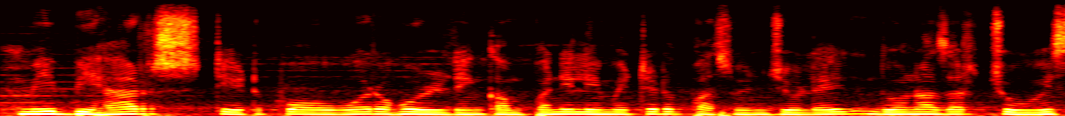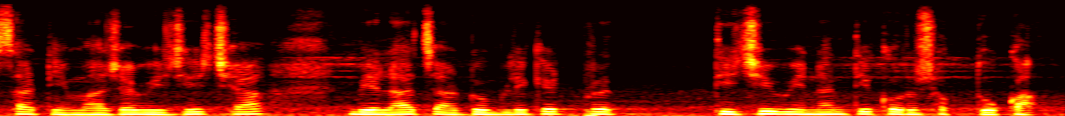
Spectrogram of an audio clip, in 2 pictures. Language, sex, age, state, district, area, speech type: Marathi, male, 18-30, Maharashtra, Kolhapur, urban, read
